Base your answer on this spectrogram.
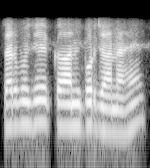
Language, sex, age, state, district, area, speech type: Urdu, male, 18-30, Uttar Pradesh, Saharanpur, urban, conversation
